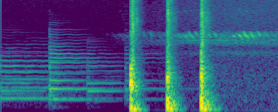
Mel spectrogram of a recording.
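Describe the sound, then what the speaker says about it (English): Three sharp knocks on a door, evenly spaced and close, following a soft tonal cue in an animated story. "there was a knock on the Smiths' door"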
